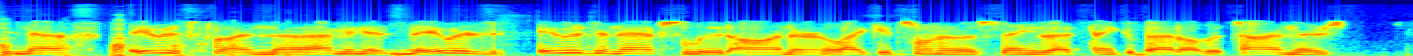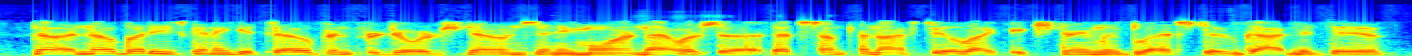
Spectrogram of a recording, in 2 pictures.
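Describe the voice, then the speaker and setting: In a Texan accent, a man speaks at a fairly quick pace with medium pitch, fairly even intonation and very even loudness. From Texas, San Antonio. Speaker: country singer-songwriter. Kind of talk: interview. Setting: studio. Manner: halting, many repeated words and fillers.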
